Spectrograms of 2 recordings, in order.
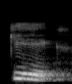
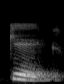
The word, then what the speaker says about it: cake: For example हम अगर vowel A की एग्जाम्पल देखें, केक, CAK, केक। केक में लेटर ए ये वॉवल के तौर पर बिहेव कर रहा है, यहाँ पर लेटर ई साइलेंट है।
